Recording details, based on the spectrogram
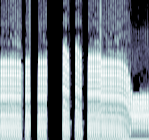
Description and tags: Zample - who knows
random wet noodle grinding noise made on fl studio with a basic ocs and some phasers
synth, dj, noise, electronic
